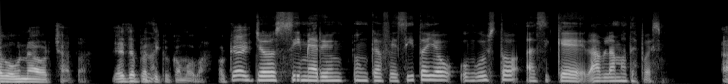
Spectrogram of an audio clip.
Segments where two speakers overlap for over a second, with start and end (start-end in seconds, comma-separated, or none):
none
